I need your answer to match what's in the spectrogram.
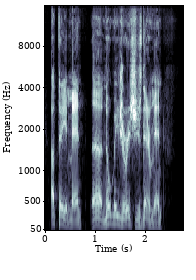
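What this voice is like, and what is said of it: Poor imitation of another person's voice. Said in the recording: “my terrible John Gruden impression”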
